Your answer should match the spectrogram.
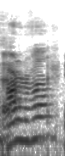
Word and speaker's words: Favre: That's how you pronounce that. – Favre? – Yeah, exactly.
